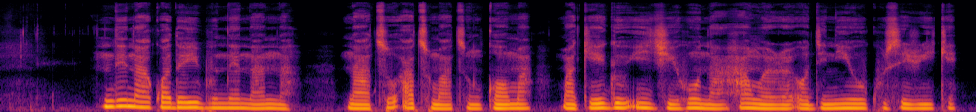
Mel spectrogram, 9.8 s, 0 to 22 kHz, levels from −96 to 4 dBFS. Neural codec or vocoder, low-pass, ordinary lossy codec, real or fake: none; 19.8 kHz; none; real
